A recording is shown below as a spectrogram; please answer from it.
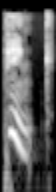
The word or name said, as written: pink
